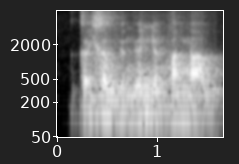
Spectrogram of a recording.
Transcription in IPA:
k ə̰˧˥ j ɣ ə˧ w ŋ ɨ̰˧˨ ə̯ ŋ ɨ˨˦ ə̯ ɲ əː˧˩ ŋ v a˧ n ŋ a˧˩˨ w

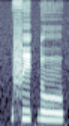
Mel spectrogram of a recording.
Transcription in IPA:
f iː˨ k̚ l uː˨˩

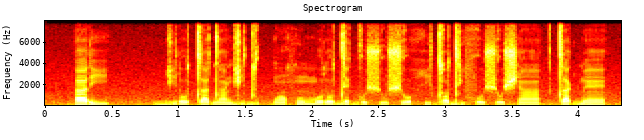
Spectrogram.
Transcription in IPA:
a˦ ɾ i˧ | ɡ͡b i˧ ɾ o˨ t a˨ d ã˨ ɡ i˨˦ d u˦˨ ɡ͡b ɔ̃˨˦ f ũ˧ m o˦ ɾ o˦ d ɛ˦˨ ɡ o˨ ʃ u˨˦ ʃ o˦˨ h i˨˦ d ɔ˦˨ d i˨ f o˨ ʃ o˨ ʃ ã˧ | t a˦ ɡ͡b ɛ̃˧

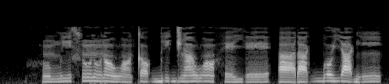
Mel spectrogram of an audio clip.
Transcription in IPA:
h ũ˨ m i˨˦ s ũ˦ ɾ ũ˦ ɾ ɔ̃˧ w ɔ̃˨ t ɔ˧ ɡ͡b i˦ d͡ʒ ã˦ w ɔ̃˦˨ h e˧ j e˧ | a˨ ɾ a˧ ɡ͡b o˦ j a˦˨ ɡ ĩ˨˦

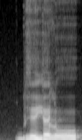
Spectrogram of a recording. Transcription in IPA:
bʱ e j ɛ l o

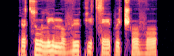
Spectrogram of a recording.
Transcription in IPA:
ɾ ɵ t͡s u l i n̪ o v ʉ k i t͡s e p ɨ t͡ʃʼ o v o

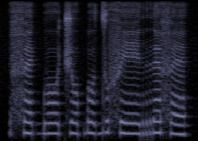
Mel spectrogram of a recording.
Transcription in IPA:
f ɛ˨ ɡ͡b oː˨ t͡ʃ o˨ ɓ o˨ d u˦ f eː˨ r ɛ˦ f ɛ˨

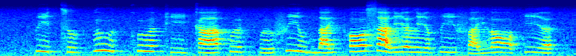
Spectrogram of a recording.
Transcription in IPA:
p iː˥˨ t̚ s uː˧ p̚ l uː˥˨ t̚ kʰ u˧ ə̯ kʰ i˩ k aː˩˧ p ɯː˧ t̚ p ɯː˩˧ f iː˥˨ w n a˧˥ j pʰ ɔː˧˥ s a˥˨ l i˧ ə̯ l i˧ ə̯ p iː˧ f a˩˧ j l ɔː˥˨ k i˥˨ ə̯

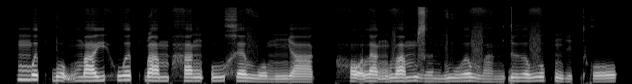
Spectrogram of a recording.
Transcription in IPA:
m ə˦˥ t̚ ɓ o̰˧˨ w m a˨˦ j h w ə˦˥ t̚ ɓ a˧ m h a˧ ŋ ʔ u˨˦ x ɛ˧ v o˧˩ m ɲ aː˨˩ k̚ | h ɔ̰˧˨ l a̰˧˨ ŋ v a˨˦ m z ə̤˨˩ n v u˨˦ ə̯ v a̤˨˩ ŋ ɗ ɨ˧ ə̯ v ə˦˥ p̚ ŋ i˨˩ t̚ k o˨˦

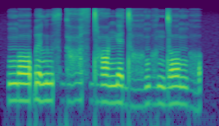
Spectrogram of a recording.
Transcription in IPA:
ŋ ɔ ɓ ə l u θ ɡʱ ɑ̤ θ dʱ ɑ ŋ ɛ dʱ ɔ̤ ŋ ɔ̤ n d ɔ ŋ ɔ̤

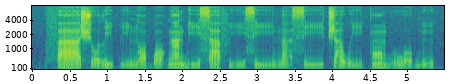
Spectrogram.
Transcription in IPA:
f aː˧ ʃ o˨ l i˦˨ p i˨ ɲ ɔ˧ ɓ ɔ˨ ɡ ã˦ ɡ͡b iː˧ s a˧ f iː˨ s iː˦˨ n a˨ s iː˦ t͡ʃ a˧ w iː˦˨ k ɔ̃˦ b u˨˦ w o˨˦ b ĩ˧

